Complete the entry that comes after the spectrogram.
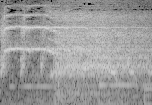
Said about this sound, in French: les hommes qui ont le malheur de croiser sa route entendent d'abord un son caractéristique. Le grattement métallique des chaînes qui emprisonnent ses sabots. Puis, un hennissement mélangé à un cri de femme.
